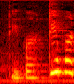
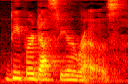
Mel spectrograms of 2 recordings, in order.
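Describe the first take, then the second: First: Sing-song high. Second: Said in the usual way. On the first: Shown as a demonstration. Repeats the shade name playfully.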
